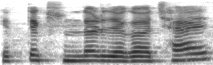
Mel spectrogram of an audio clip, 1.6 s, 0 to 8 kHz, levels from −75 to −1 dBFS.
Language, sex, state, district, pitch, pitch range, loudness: Maithili, female, Bihar, Sitamarhi, 220 Hz, 205-235 Hz, -16 LUFS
